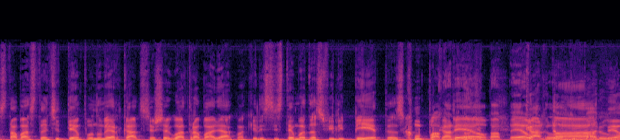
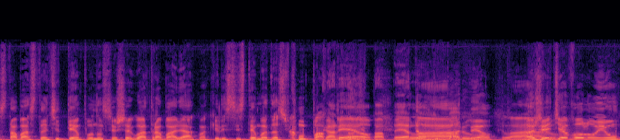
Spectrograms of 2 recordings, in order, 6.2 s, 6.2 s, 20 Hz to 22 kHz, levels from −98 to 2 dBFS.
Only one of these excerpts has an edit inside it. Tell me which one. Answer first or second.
second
